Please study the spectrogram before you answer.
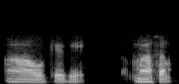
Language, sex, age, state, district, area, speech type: Malayalam, male, 30-45, Kerala, Wayanad, rural, conversation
